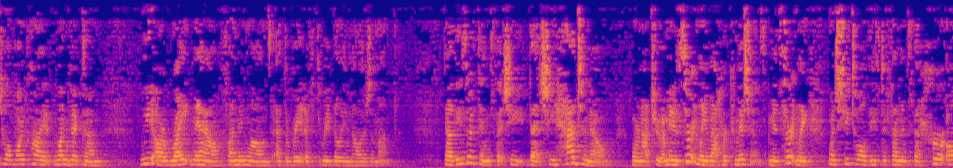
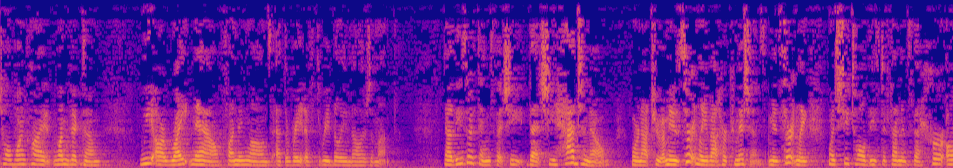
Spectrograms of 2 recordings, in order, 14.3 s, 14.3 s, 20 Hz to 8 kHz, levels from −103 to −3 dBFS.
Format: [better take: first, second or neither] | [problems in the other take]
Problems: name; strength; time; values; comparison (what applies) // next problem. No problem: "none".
second | room echo; dies away in 0.2 s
